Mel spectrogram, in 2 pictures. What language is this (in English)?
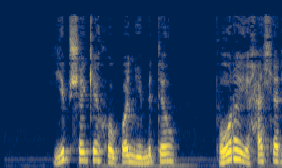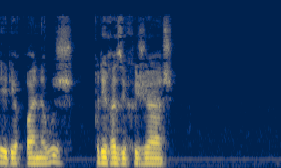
Kabardian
